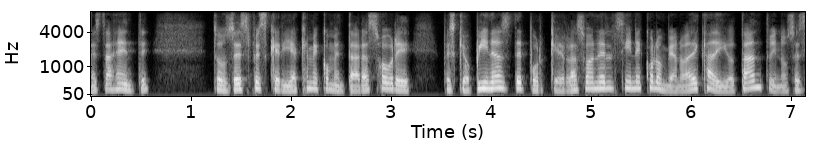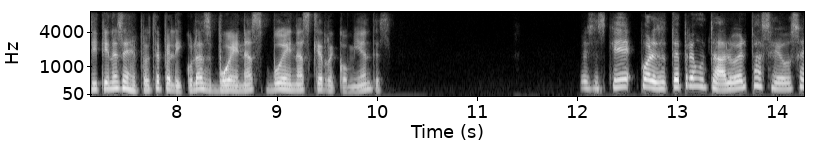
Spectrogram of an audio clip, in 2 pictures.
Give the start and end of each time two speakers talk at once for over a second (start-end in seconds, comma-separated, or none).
none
